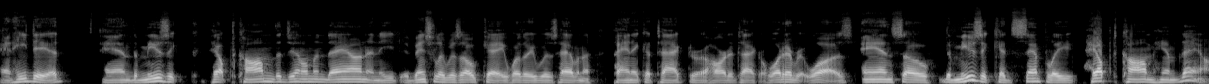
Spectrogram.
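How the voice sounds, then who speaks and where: A man with an American accent and an unremarkable speaking voice talks at a moderate pace, with a fairly low pitch and ordinary pitch variation. The background is quiet, and the sound is dry and close with no echo. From US South. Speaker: composer. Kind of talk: interview.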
